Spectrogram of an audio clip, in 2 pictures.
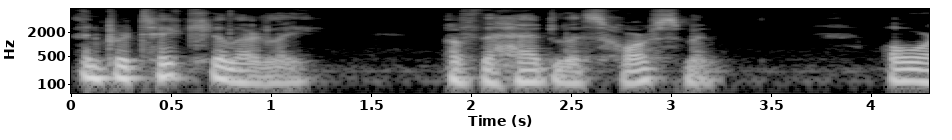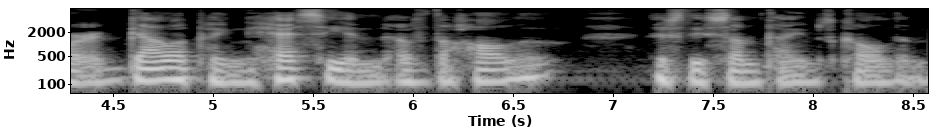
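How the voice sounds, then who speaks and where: Soft-spoken and dark, mellow in tone, a man at medium pitch uses vocal fry and fairly even intonation, leaving long, frequent pauses. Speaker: audiobook narrator. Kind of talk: reading aloud. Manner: slow.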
